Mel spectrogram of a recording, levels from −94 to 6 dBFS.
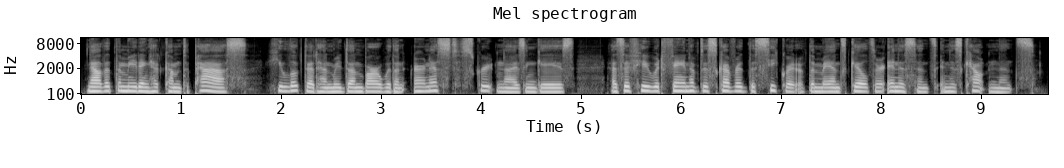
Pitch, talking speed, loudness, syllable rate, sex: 200 Hz, 225 wpm, -18 LUFS, 6.1 syllables/s, female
